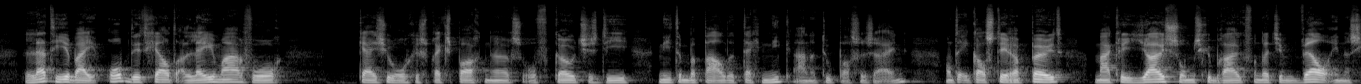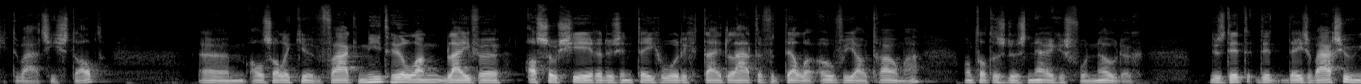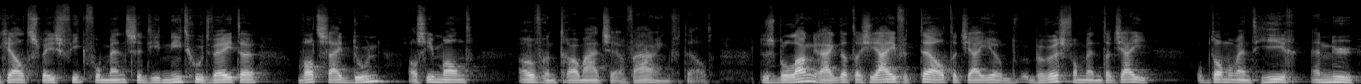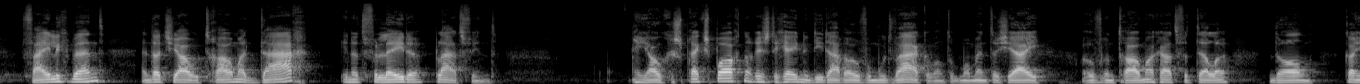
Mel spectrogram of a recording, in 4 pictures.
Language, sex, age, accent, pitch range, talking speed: Dutch, male, 40-59, Dutch, 95-110 Hz, 150 wpm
